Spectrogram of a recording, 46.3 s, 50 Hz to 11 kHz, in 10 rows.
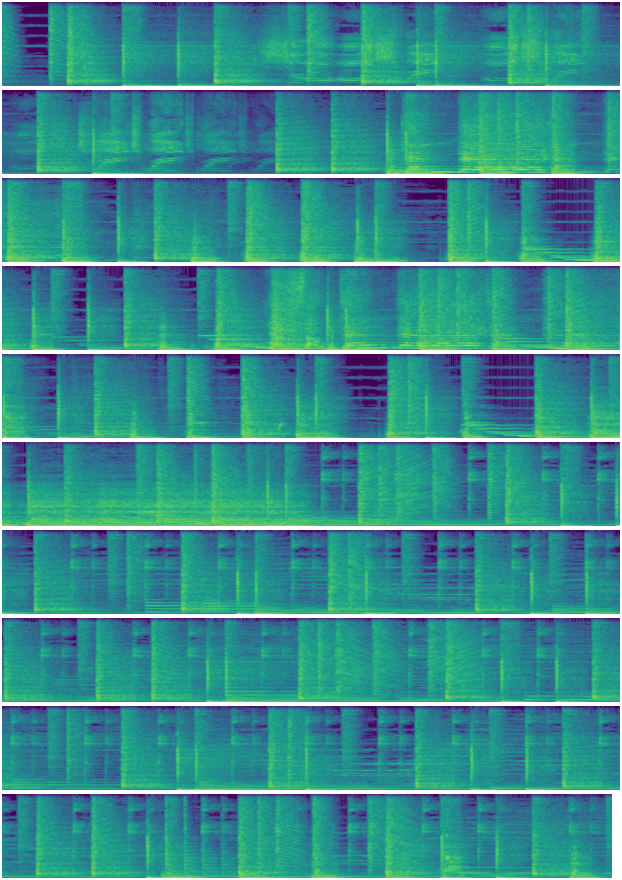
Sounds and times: Disco: 0:01.6 - 0:46.2.

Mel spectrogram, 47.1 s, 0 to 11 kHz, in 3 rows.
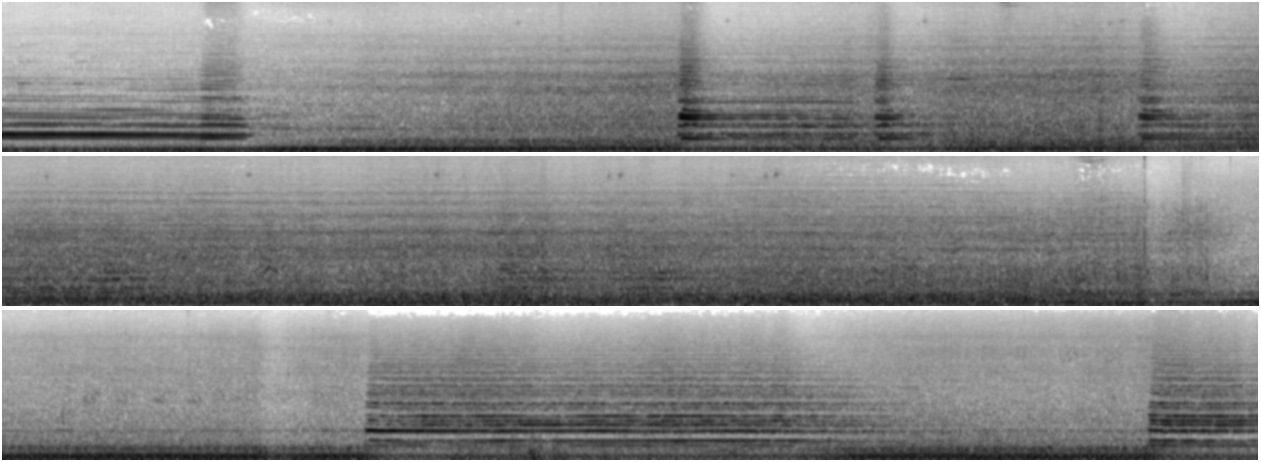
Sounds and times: Train: 0:00.0 - 0:47.1.

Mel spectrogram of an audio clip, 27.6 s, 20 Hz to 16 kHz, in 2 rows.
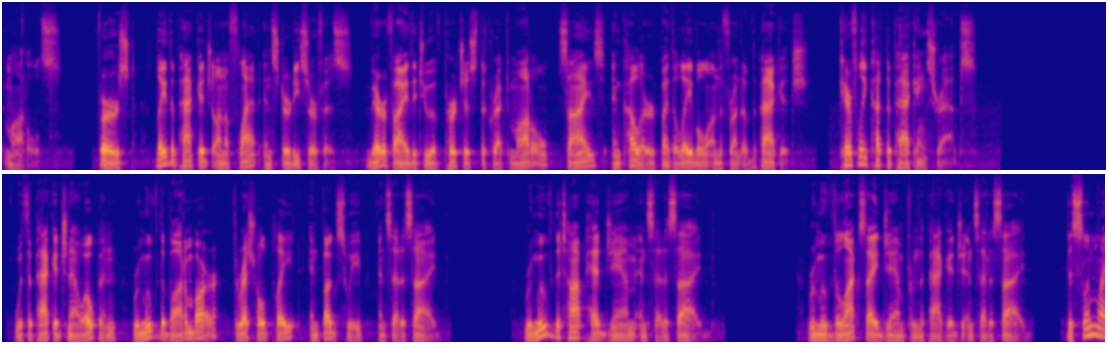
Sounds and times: Speech: 0:00.0 - 0:12.2, 0:13.9 - 0:19.4, 0:20.3 - 0:22.8, 0:23.8 - 0:27.5.

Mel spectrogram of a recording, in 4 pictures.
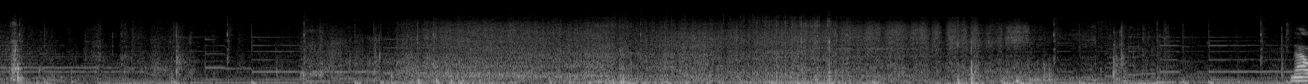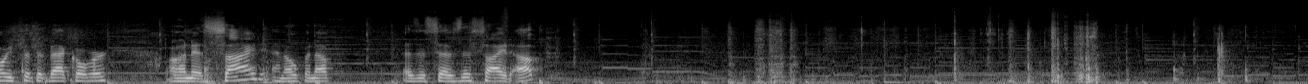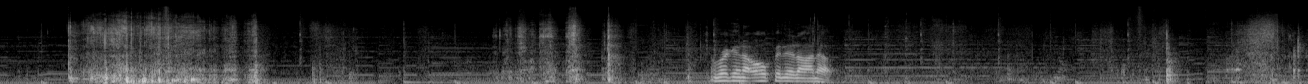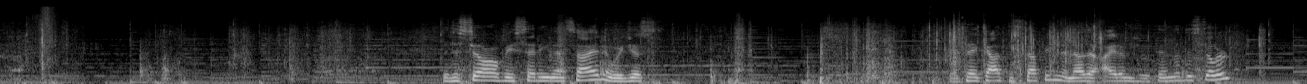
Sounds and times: Music: 0:00.0 - 0:52.3
Speech: 0:12.9 - 0:14.2, 0:14.8 - 0:16.4, 0:17.1 - 0:18.5, 0:33.2 - 0:34.5, 0:43.7 - 0:45.8, 0:48.8 - 0:51.6.

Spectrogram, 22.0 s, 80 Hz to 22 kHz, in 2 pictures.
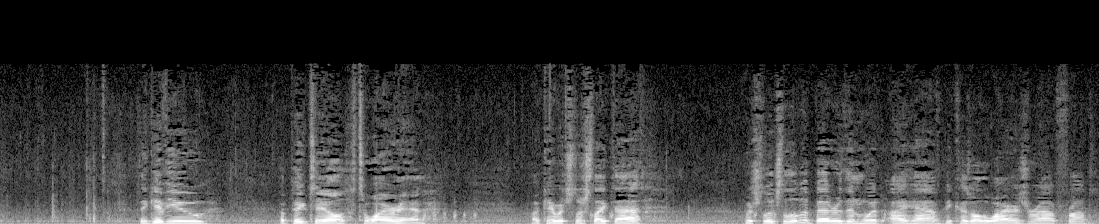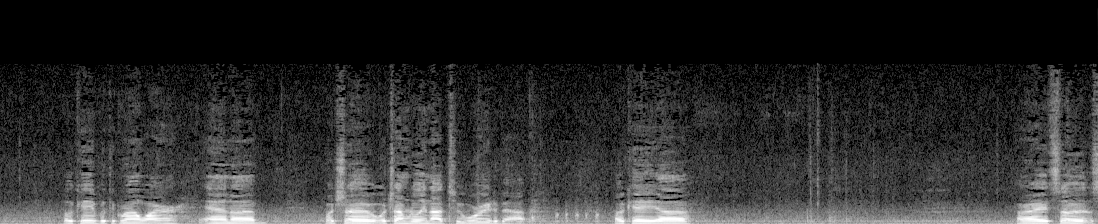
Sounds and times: Speech: 0:01.4 - 0:02.2, 0:02.8 - 0:04.4, 0:05.3 - 0:06.6, 0:07.4 - 0:11.0, 0:11.6 - 0:16.4, 0:17.1 - 0:18.0, 0:21.2 - 0:21.9.

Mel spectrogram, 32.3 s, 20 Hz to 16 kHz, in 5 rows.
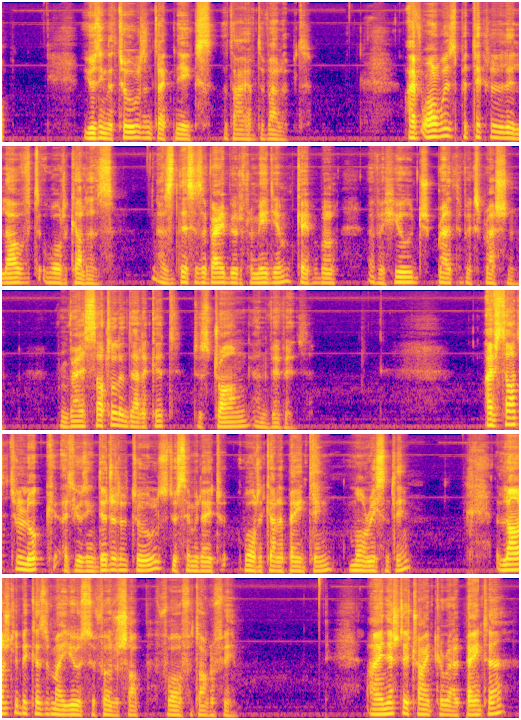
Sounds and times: Speech: 0:01.0 - 0:03.9, 0:05.0 - 0:13.0, 0:13.6 - 0:16.8, 0:18.9 - 0:24.6, 0:25.6 - 0:28.9, 0:30.4 - 0:32.3.

